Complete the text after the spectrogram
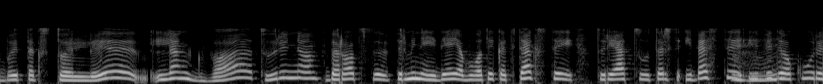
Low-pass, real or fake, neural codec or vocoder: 5.4 kHz; real; none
